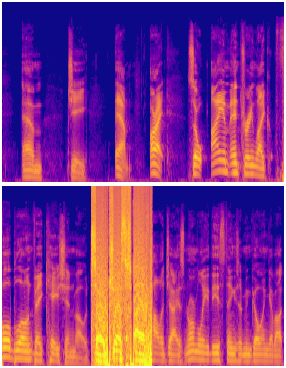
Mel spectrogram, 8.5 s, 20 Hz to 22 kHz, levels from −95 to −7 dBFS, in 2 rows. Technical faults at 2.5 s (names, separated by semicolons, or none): none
